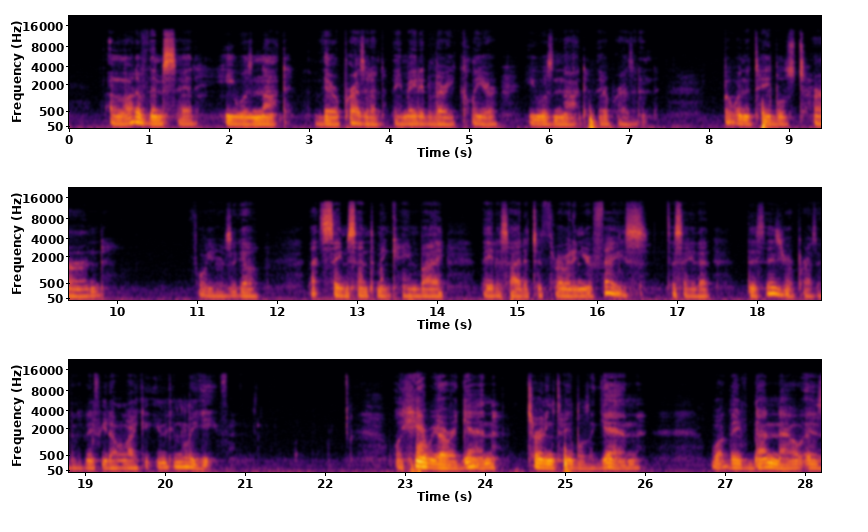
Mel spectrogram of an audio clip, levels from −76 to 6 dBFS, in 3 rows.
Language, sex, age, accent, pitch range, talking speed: English, male, 40-59, American, 100-115 Hz, 150 wpm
